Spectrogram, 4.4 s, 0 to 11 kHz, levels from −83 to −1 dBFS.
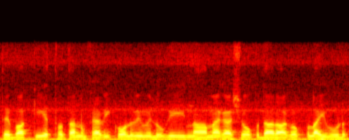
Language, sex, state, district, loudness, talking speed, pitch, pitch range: Punjabi, male, Punjab, Kapurthala, -16 LUFS, 205 wpm, 115 Hz, 110-120 Hz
